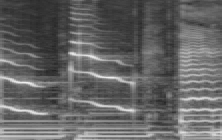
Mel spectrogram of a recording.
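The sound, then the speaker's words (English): A singing voice imitates a cat's meow three times in a children's song, each meow a drawn-out tone with a gently falling pitch, clear and fairly loud over steady musical backing. “That little cat went”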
